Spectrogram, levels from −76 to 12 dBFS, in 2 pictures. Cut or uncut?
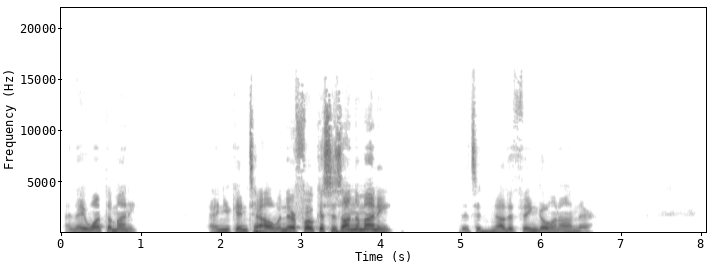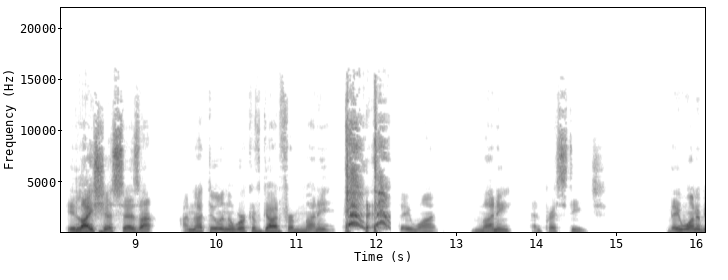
cut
